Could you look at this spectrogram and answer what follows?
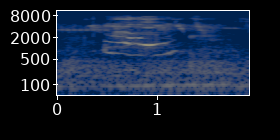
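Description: A cat meows once from a children's lift-a-flap sound book, a single recorded rising-and-falling meow about a second long, with no talking.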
